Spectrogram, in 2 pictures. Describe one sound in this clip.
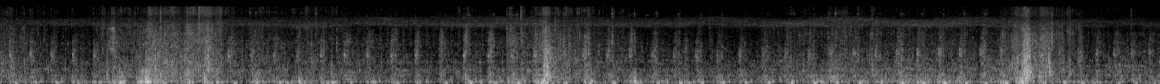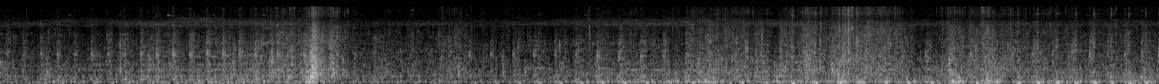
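A small tractor engine putters and chugs steadily.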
